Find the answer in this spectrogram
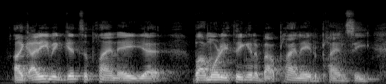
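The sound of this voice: Fast, fairly low-pitched male speech with ordinary pitch variation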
